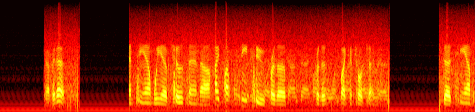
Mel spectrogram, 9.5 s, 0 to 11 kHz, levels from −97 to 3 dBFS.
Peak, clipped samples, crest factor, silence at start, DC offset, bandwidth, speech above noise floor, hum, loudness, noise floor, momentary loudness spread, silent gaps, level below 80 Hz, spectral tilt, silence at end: -6 dBFS; under 0.1%; 16 dB; 0.9 s; under 0.1%; 8 kHz; 37 dB; 60 Hz at -55 dBFS; -21 LUFS; -57 dBFS; 14 LU; none; -58 dBFS; -5.5 dB/octave; 0 s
